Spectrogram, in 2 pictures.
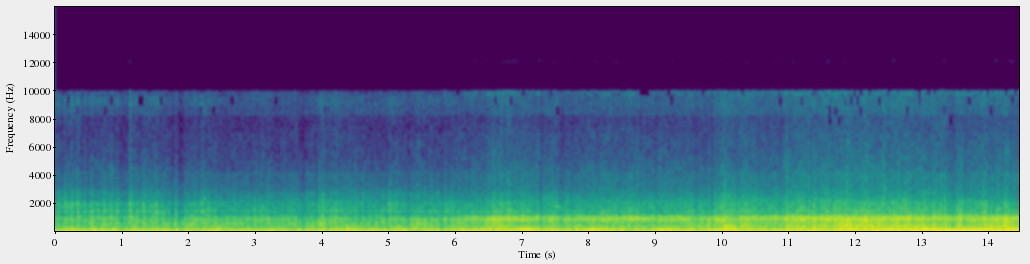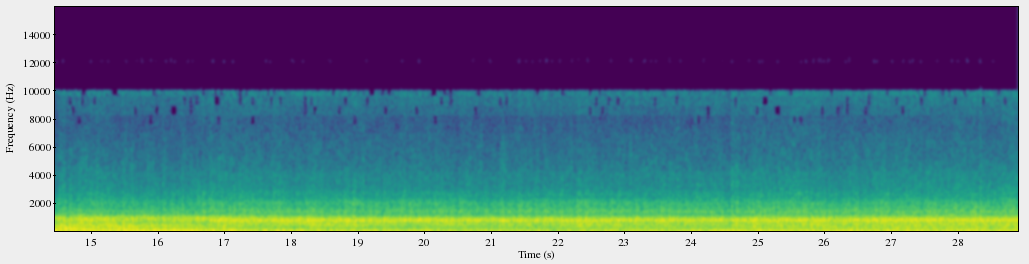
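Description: Running sound of a Keio 7000 series electric train heard from inside the car: a continuous rumble of wheels on rail, with a higher rushing tone that grows stronger from about six seconds in.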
